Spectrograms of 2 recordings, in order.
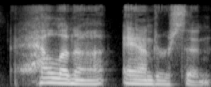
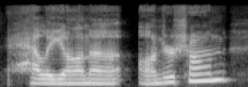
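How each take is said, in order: First: The name is read the English way, as spelled. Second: The name is said the Swedish way, with extra syllable. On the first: This is how an English speaker guesses the name. The speaker calls it wrong. "based solely on how it was is spelled and based on the fact that I'm an English speaker" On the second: This is how the name is actually pronounced. The speaker calls it right. "I have since learned, of course, the name is pronounced"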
